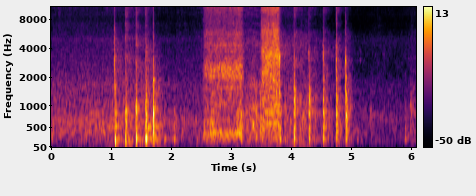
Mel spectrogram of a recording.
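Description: A wooden mallet knocks sharply on wooden pieces, several times.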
